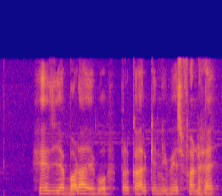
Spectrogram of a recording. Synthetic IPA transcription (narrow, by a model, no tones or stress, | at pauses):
heːd͡ʒjɐbəɽaeːɡopɾɐkaːɾkenɪʋeːʃpʰə̃ɳɖɦɛː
